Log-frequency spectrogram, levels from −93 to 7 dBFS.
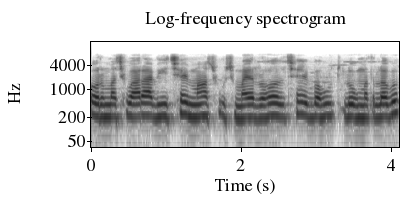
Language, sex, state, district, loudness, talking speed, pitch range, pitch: Maithili, female, Bihar, Supaul, -15 LUFS, 175 wpm, 210-225 Hz, 215 Hz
